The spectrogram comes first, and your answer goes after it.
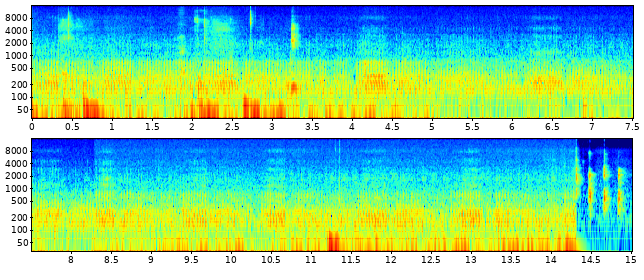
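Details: Miru, a small British Shorthair cat, snores in her sleep at home: a continuous low rumbling, evenly pulsed breathing sound, with light clicks and rustles, ending in a few sharp handling noises.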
